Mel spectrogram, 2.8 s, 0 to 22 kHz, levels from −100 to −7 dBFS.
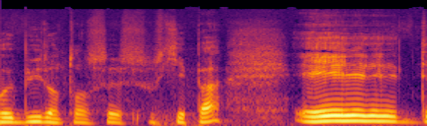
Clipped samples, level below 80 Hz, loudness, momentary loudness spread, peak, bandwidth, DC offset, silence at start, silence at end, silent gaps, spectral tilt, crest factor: under 0.1%; -50 dBFS; -15 LUFS; 19 LU; -2 dBFS; 14 kHz; under 0.1%; 0 s; 0 s; none; -7 dB/octave; 14 dB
